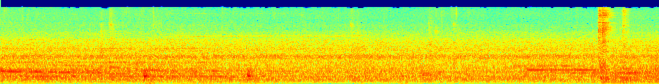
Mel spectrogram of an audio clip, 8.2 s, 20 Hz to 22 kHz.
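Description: Astram Line 7000 series rubber-tyred automated guideway train running, heard from inside the car: a steady running rumble with a whine that falls in pitch over the first two seconds, and a few short knocks, the loudest near the end.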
